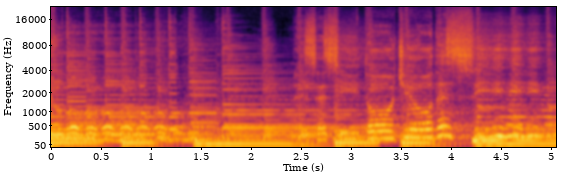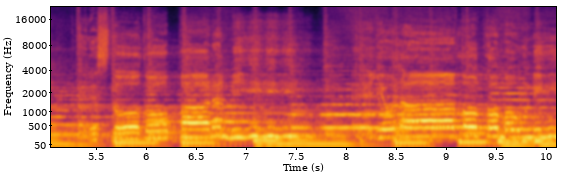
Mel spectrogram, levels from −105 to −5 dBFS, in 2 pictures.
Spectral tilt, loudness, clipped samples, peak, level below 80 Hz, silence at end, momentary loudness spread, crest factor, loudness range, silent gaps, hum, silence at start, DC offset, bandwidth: -6.5 dB/octave; -17 LUFS; under 0.1%; -2 dBFS; -28 dBFS; 0 s; 10 LU; 14 dB; 5 LU; none; none; 0 s; under 0.1%; over 20 kHz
